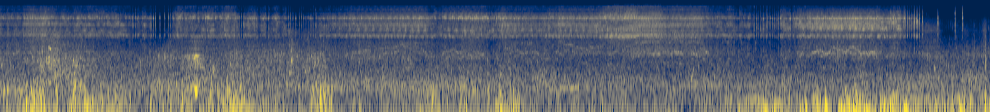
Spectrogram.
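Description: Spinning reel ratcheting and whining under load as a hooked crevalle jack pulls against the rod. The high whine grows louder about two-thirds of the way through and again near the end.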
